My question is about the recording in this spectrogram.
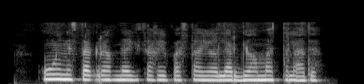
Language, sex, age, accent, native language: Uzbek, female, 18-24, Samarqand, Uzbek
